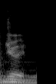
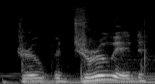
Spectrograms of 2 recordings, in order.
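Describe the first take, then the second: First: The word is said on one flat pitch. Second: The word is said with normal changing pitch. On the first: It names the different class from another universe. "Just got to say it in the monotone" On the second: It names the class from the familiar games. "is from the main games that you guys know of"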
